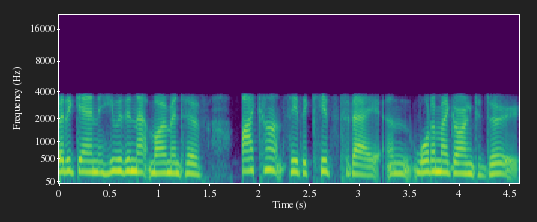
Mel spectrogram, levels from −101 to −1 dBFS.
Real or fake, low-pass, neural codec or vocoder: real; 3.6 kHz; none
